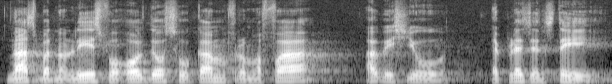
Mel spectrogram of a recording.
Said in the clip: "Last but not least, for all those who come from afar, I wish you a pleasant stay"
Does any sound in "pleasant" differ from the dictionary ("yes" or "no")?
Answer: no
